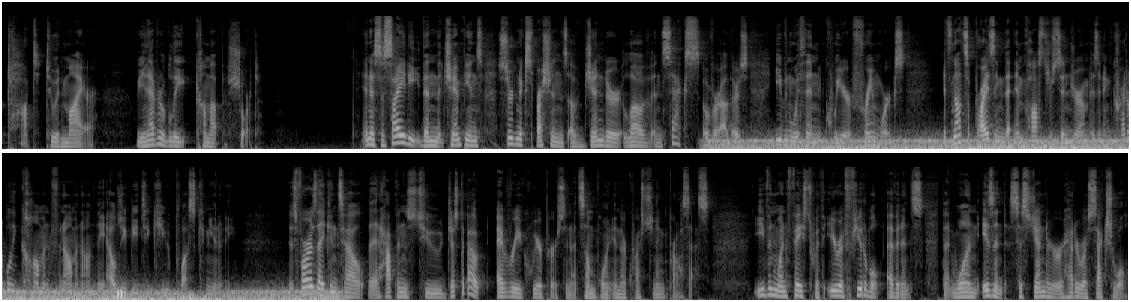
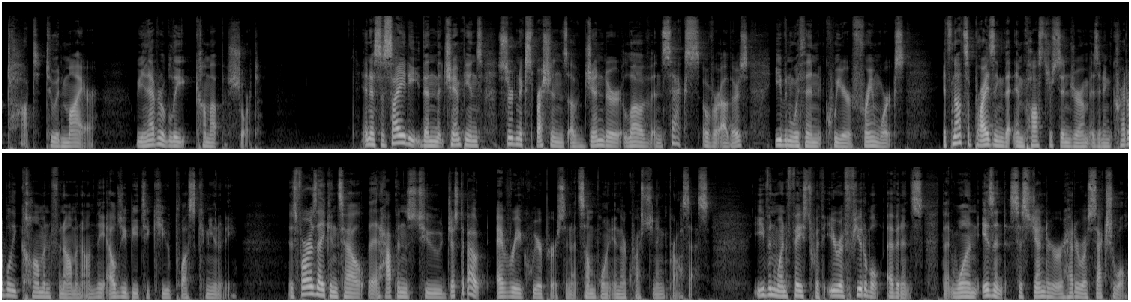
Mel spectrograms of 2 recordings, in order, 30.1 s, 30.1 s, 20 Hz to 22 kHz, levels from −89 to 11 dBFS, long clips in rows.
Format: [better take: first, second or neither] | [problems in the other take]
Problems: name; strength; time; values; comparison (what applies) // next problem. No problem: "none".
second | low rumble; loud; from 9.5 to 20 s; 6 dB below the speech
